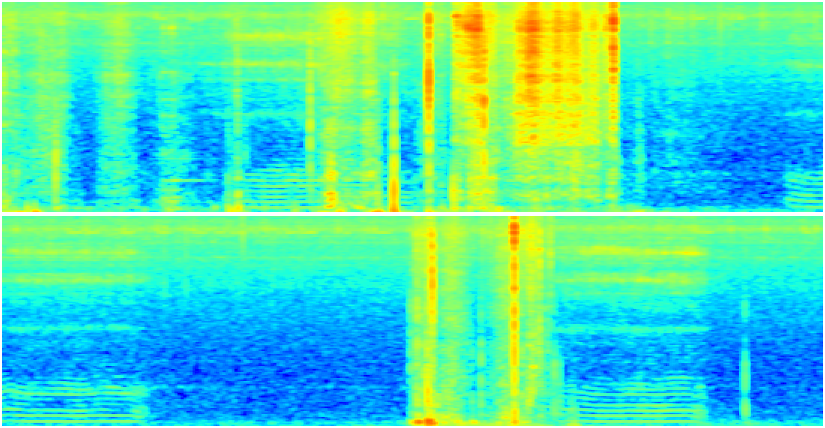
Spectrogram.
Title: snoring on couch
